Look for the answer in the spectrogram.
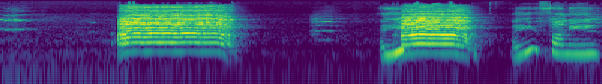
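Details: Pet blue-and-gold macaw squawking while playing: two long, harsh, buzzy squawks of about a second each, then a shorter rising squawk with a harsh tail, separated by brief silences.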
